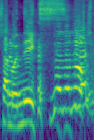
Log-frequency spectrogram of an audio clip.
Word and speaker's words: Chamonix: Premièrement, ça se prononce Chamonix.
